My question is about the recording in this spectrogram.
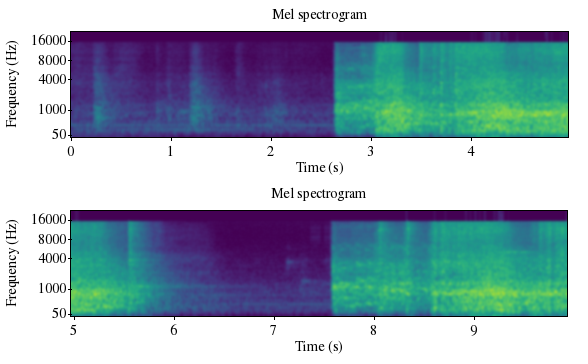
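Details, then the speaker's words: Plymouth Road Runner freshly reassembled, started in a cold shop, timing and idle fuel not yet set: fires promptly into a loud, even roar, shuts off, then restarts cleanly; engine starts and idles. "i just fired it up just to see if it would run and idle and uh it did so i just shut it off"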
